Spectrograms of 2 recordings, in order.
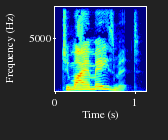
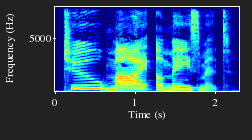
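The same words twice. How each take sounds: First: The phrase is said at normal speed. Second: The phrase is said slowly and carefully. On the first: "now let's say it at a normal pace" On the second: "repeat after me"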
